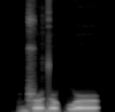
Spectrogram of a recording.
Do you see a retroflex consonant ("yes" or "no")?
yes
